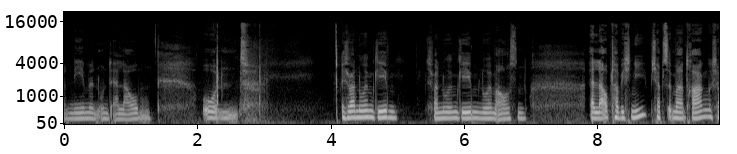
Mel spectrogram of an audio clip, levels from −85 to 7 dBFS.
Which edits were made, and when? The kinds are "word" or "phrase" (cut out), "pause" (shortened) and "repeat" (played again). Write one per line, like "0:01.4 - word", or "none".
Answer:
none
